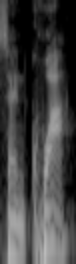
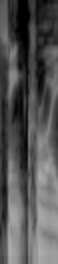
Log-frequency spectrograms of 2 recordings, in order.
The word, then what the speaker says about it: Saint Croix: saint croix count is i think it's it's it's french it's c-r-o-i-x i'm pretty sure it's supposed to be pronounced sen qua but i think in wisconsin they call it saint croix county wisconsin uh to minneapolis according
